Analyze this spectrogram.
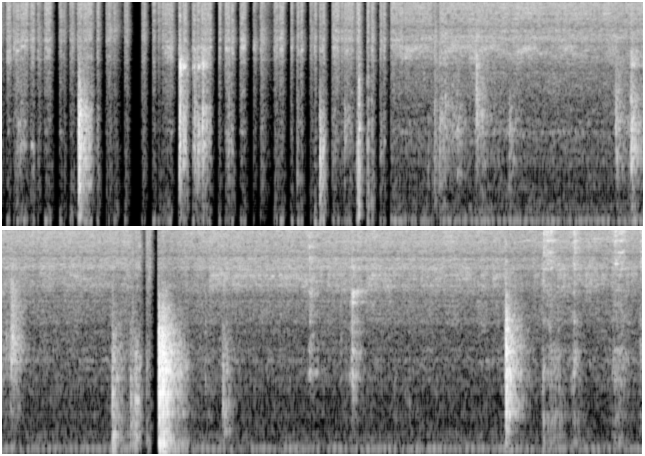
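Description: Kitchen clatter of pots, lid and utensils clinking at the stove over a steady low hum. A kitchen cupboard shuts with a loud thump about twelve seconds in, and a sharp knock follows near the end.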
